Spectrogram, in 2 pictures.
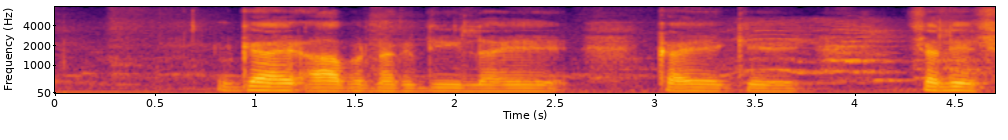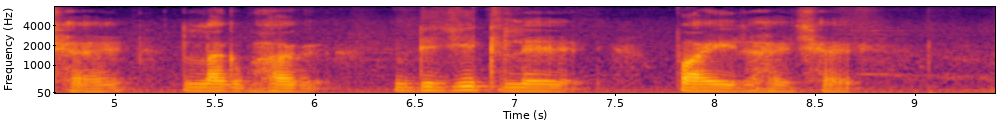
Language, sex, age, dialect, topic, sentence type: Maithili, male, 41-45, Bajjika, banking, statement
